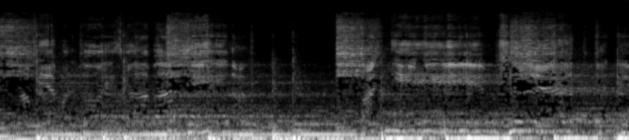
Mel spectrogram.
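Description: A Soviet pop-rock band playing live, in a passage without singing: a sustained bass line under a steady beat, with bright high-frequency washes coming and going.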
